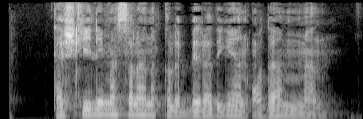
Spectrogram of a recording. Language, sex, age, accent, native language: Uzbek, male, 18-24, Samarqand, Uzbek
